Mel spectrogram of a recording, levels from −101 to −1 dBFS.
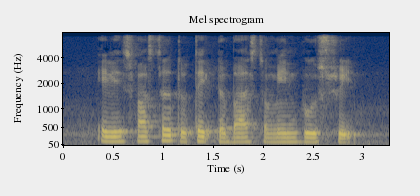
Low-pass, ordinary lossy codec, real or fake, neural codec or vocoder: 7.2 kHz; none; fake; codec, 16 kHz, 8 kbps, FunCodec, trained on LibriTTS, 25 frames a second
